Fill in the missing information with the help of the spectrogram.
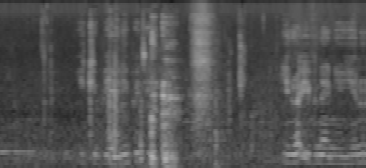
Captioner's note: Theo coughs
